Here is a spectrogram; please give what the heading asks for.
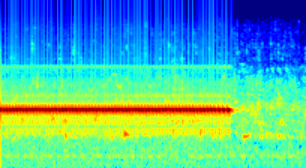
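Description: A frog calls with an even, ringing trill, a fast run of pulses held on one high pitch. It stops abruptly after about a second and a half, leaving faint background hiss.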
